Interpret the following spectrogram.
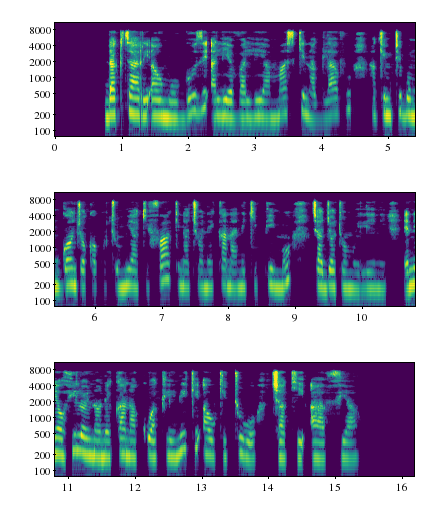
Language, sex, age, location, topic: Swahili, female, 18-24, Kisii, health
